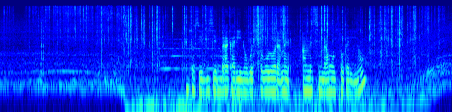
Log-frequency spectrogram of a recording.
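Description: Thin plastic film crinkles and crackles in hands.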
